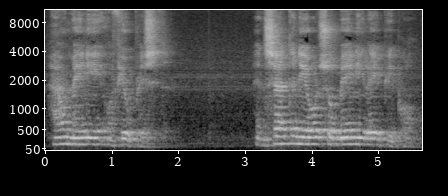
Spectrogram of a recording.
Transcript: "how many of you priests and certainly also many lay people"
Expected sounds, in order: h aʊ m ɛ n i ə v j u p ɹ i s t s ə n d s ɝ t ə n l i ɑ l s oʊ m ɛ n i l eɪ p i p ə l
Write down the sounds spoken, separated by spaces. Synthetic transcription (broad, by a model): h aʊ m ɛ n i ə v j u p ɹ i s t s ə n s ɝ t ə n i ɑ l s oʊ m ɛ n i l eɪ p i p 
